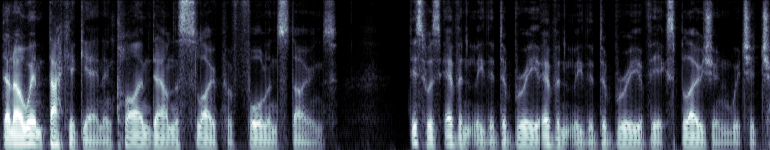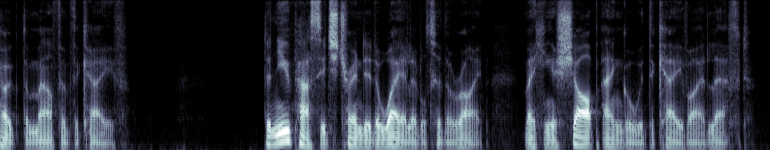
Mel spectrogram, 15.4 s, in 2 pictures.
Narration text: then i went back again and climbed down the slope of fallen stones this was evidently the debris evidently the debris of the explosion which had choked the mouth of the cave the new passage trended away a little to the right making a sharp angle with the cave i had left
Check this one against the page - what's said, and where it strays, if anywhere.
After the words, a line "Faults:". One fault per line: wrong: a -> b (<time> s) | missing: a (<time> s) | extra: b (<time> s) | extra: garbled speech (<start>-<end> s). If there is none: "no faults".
then i went back again and climbed down the slope of fallen stones this was evidently the debris evidently the debris of the explosion which had choked the mouth of the cave the new passage trended away a little to the right making a sharp angle with the cave i had left
Faults:
no faults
